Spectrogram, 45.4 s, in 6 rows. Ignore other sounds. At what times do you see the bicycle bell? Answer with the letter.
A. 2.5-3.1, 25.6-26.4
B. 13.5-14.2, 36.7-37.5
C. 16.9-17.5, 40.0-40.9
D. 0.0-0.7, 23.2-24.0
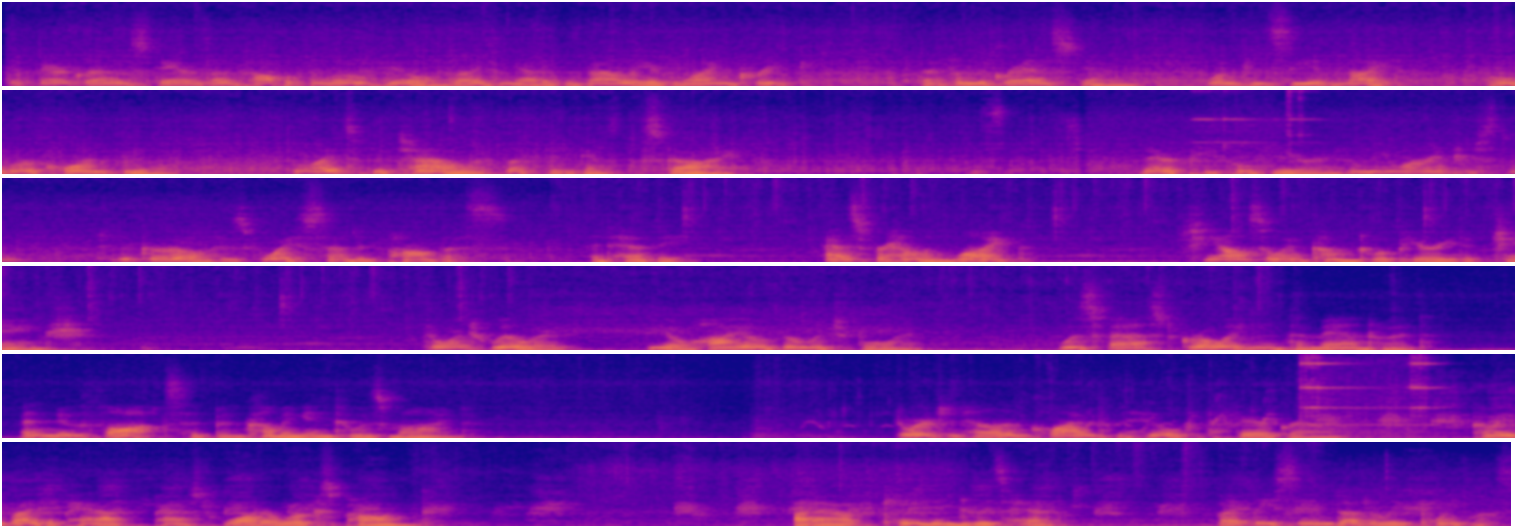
B.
